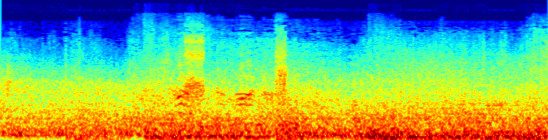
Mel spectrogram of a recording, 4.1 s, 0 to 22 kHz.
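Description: Leopard 2A3 tank cannon fire in the WARNO war game, buried in a dense, continuous roar of battle noise that stays loud and steady throughout with no single distinct blast standing out.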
